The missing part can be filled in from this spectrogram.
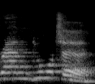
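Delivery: over-the-top British pronunciation. Retelling how he said the word to her: exaggerated british accent. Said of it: "like really British".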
